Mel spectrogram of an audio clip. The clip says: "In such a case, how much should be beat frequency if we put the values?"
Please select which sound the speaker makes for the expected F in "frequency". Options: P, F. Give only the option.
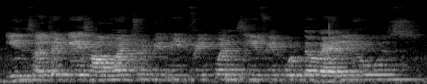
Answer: F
